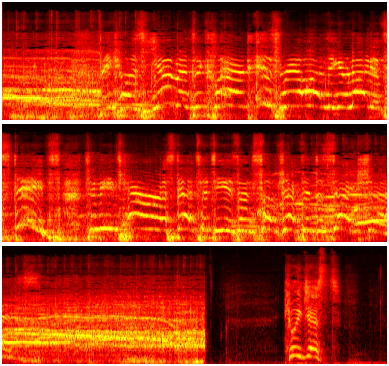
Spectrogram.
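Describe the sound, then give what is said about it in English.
A loud crowd cheers Yemen, shouting continuously for about ten seconds with many voices overlapping in rising whoops. The sound then cuts to near silence before a brief final burst of cheering. “we just take a moment that when you're cheering Yemen as the leaders in freedom and democracy, chances are you never read a book.”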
